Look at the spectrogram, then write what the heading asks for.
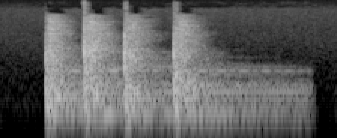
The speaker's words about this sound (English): I can literally just knock on the door.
